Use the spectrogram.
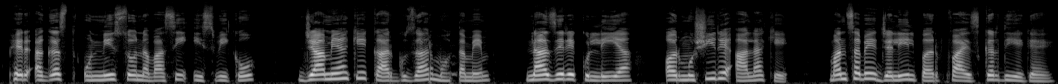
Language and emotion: Urdu, neutral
